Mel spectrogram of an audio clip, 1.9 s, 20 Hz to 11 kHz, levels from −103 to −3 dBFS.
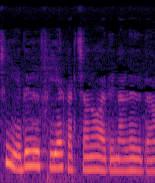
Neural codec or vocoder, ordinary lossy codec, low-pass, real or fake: none; none; 9.9 kHz; real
